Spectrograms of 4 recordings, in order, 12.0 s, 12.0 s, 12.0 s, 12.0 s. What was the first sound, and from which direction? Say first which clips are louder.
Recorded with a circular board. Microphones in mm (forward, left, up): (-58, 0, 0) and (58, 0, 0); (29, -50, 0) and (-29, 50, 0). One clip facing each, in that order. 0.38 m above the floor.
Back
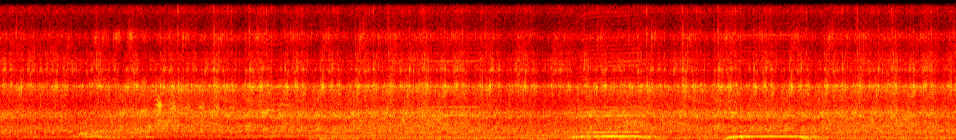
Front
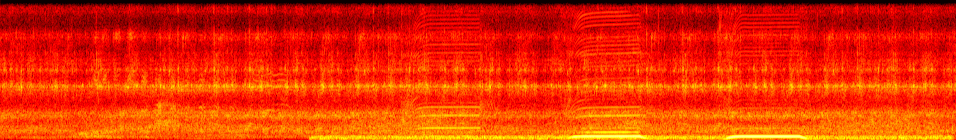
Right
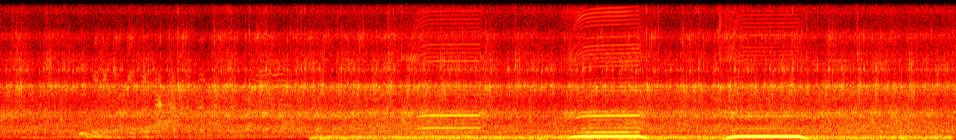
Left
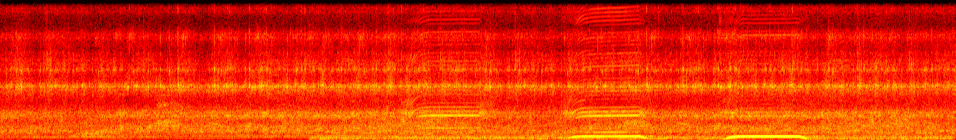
Laughter: front 3 dB, right 4 dB; 75° right.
